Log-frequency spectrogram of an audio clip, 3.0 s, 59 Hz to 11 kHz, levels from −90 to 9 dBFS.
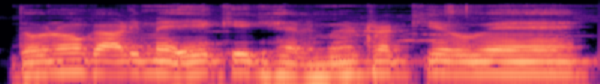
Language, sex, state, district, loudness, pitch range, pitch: Hindi, male, Jharkhand, Ranchi, -14 LUFS, 120-125 Hz, 120 Hz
